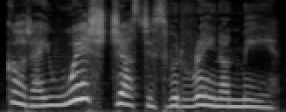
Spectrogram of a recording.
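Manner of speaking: voicing Mercy for a recorded take, slow and earnest. Shown as a demonstration. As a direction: give it slow, weighty yearning as the healer. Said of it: "let's bring up some Mercy voice lines".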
